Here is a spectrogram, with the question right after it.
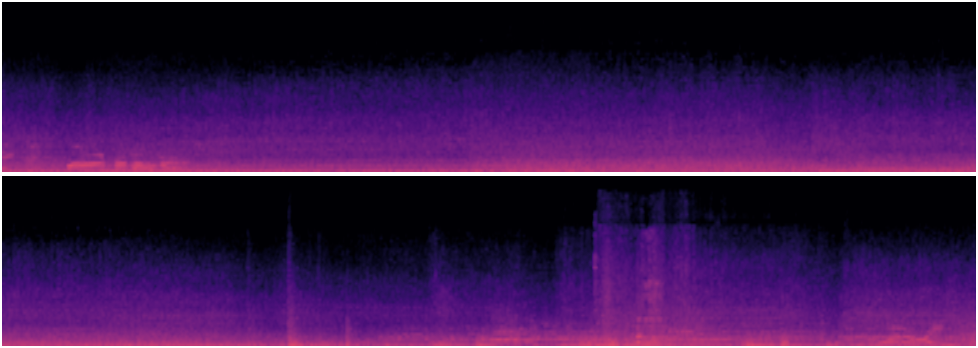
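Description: Race car engines roar through a race in Mafia: Definitive Edition, a sustained loud drone with rising and falling revs and passing cars, while a commentator's voice talks over the engines.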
